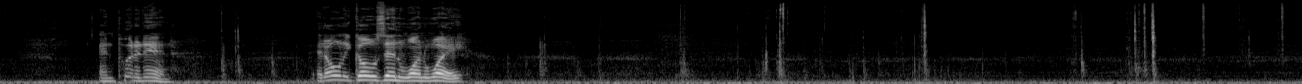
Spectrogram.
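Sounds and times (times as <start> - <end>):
small metallic clicks: 10.6 - 13.0.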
